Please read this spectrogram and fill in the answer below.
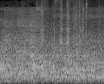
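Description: A metal knife scraping and clicking against a small plastic cup as whipped cream is scooped out, with a few light clicks in the second half, over steady background noise.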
